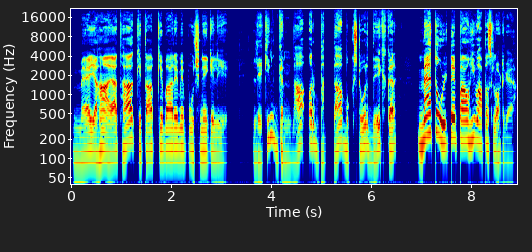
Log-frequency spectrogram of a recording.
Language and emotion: Hindi, disgusted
